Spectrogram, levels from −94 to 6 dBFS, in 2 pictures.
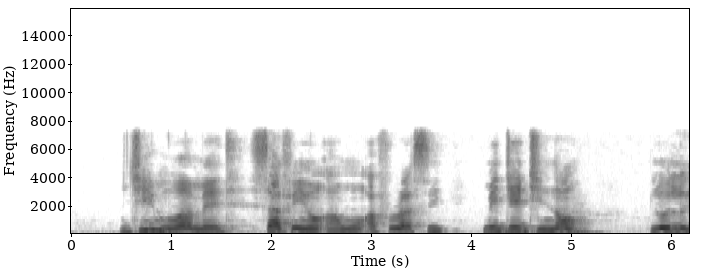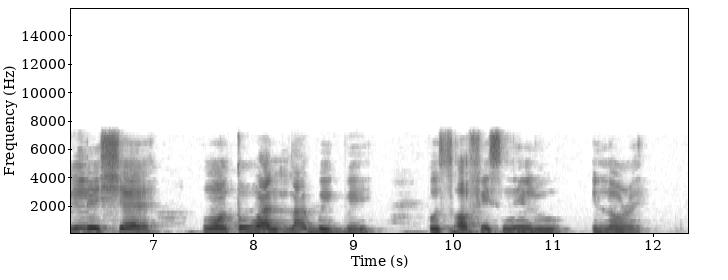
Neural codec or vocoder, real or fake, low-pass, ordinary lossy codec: none; real; 7.2 kHz; none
